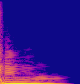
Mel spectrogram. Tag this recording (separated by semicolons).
access; analog; by; c; decent; edm; hardcore; harder; hardstyle; hardware; kick; lulz; me; meh; style; synth; virus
